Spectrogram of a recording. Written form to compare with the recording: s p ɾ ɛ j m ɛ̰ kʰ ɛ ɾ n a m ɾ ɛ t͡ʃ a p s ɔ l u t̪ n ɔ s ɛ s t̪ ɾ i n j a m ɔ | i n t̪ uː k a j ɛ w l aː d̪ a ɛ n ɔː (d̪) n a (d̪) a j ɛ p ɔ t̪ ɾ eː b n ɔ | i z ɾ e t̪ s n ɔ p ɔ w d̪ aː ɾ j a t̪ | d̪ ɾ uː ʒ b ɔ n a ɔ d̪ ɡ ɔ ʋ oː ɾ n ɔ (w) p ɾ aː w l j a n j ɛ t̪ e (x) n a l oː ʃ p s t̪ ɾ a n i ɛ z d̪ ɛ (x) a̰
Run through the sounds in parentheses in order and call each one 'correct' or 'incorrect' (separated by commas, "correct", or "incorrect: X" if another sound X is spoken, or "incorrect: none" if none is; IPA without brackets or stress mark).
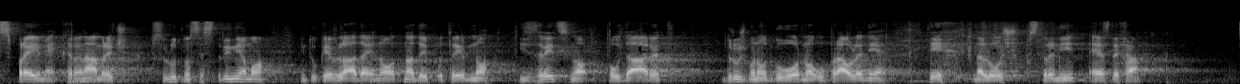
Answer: incorrect: t̪, correct, incorrect: u, correct, correct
